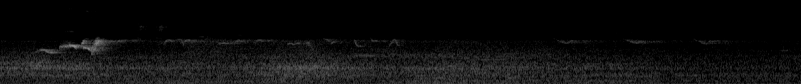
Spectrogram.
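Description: Male Eurasian blackbird singing: one loud warbled phrase rising into a high twitter about half a second in, followed by faint short high notes over steady background noise.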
